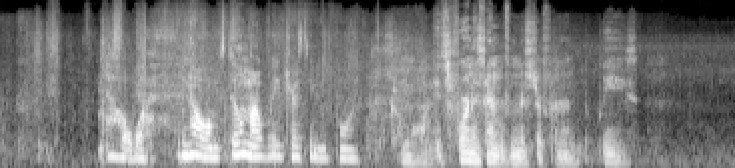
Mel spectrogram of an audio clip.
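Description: A woman speaks tearfully and sobs close by.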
